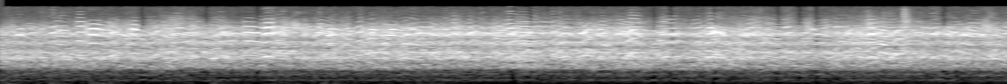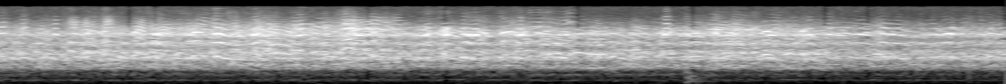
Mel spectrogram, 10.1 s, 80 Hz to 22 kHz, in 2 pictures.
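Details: Huge flock of greater white-fronted geese leaving their roost at Miyajima-numa in 2023: a dense, unbroken wall of overlapping honking and cackling calls, loud and steady throughout with no pauses.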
